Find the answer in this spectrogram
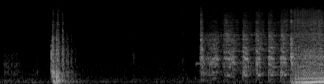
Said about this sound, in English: And if you glance out your window, you can see Nina and Glenn walking to a car that's parked on the street and getting in and driving away.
